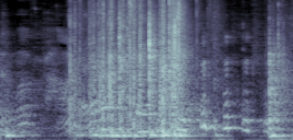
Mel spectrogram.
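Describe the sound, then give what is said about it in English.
Tarot cards being shuffled: a steady, papery riffling and flicking that starts after a brief pause and continues for about two seconds, with a faint voice murmuring underneath. “Both of you, I think, should shuffle just a little bit, and we'll ask.”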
